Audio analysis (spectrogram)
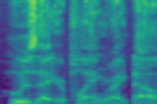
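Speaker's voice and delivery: fast, breathy, commanding whispered voice of God. Retelling the radio station boss calling up to ask about a record, imitating Bill Compton's voice of God. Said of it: "with that voice of God of his".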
